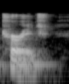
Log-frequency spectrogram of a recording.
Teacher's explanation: English and British English uh reconverted the pronunciation the phology to conform to English patterns stress on the first syllable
